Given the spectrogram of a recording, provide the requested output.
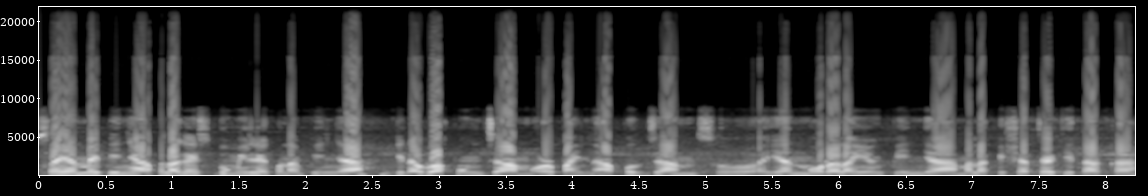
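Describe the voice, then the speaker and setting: A woman's fairly low voice at a moderate pace, hardly pausing, over noticeable background noise. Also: ordinary pitch variation. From Philippines. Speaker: vlogger. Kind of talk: market vlog narration. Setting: outdoor market.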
